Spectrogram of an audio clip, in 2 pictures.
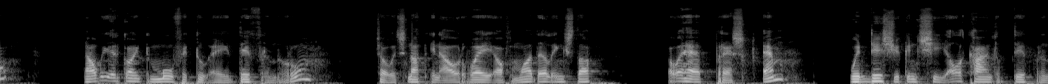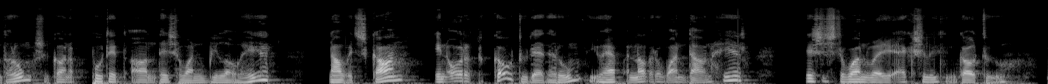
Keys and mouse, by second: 7.3 m, 19.9-20.9 drag.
